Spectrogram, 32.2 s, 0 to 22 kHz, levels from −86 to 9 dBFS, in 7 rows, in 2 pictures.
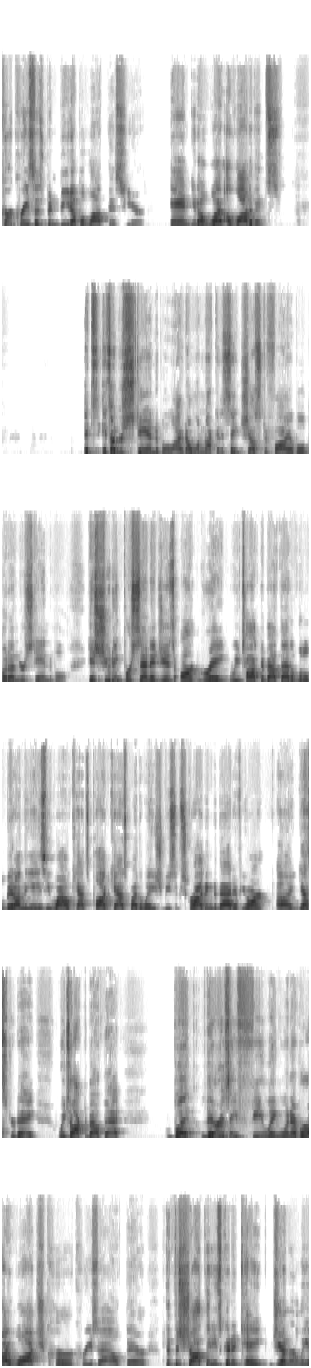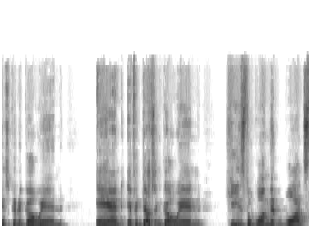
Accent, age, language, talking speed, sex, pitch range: American, 30-49, English, 185 wpm, male, 135-205 Hz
